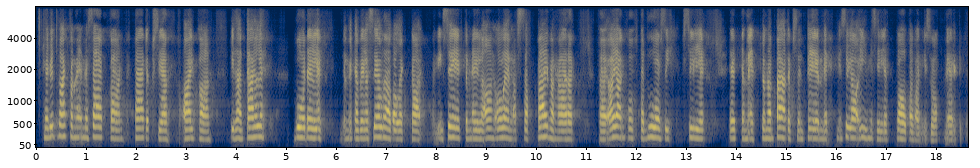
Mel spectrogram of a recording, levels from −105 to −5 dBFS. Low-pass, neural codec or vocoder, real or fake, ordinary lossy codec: none; codec, 16 kHz, 1 kbps, FreqCodec, smaller model; fake; none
